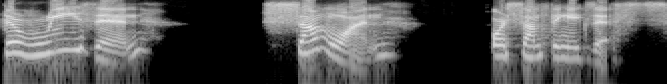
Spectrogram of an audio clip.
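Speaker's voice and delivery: slow, halting, deliberate, drawn out, pausing inside phrases. Repeating a phrase for listeners to take in, said slowly. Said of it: "I want to say that slowly".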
